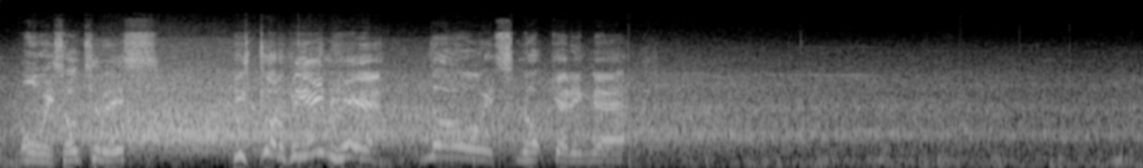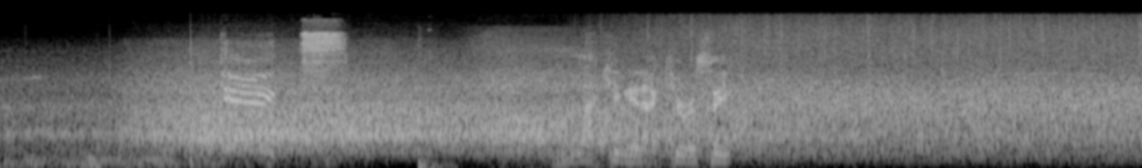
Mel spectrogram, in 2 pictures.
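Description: A stadium crowd roars in a video game.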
